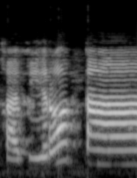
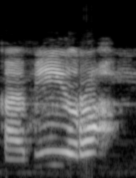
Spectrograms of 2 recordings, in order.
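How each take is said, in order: First: The word ends with a t sound. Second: The word ends with an h sound. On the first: The speaker calls it wrong. "nggak baca kabirota" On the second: The speaker calls it right. "tetap dibaca kabiroh"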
